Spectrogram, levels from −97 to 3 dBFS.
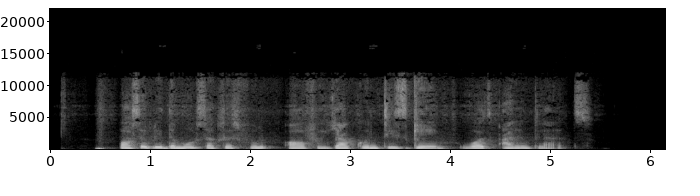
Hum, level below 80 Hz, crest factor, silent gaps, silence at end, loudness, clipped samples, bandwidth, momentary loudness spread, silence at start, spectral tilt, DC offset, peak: none; -52 dBFS; 18 dB; none; 0.8 s; -24 LUFS; under 0.1%; 11.5 kHz; 19 LU; 0.45 s; -7.5 dB/octave; under 0.1%; -8 dBFS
